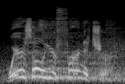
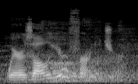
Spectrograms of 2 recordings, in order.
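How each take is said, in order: First: High-pitched, astonished question; puzzled visitor. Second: Low, measured return question, leaning on "your"; stress on YOUR. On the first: Wealthy businessman amazed at rabbi's bare house, puzzled question. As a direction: ask it high, baffled by what you see. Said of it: "Turns to the rabbi and he says". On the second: Old rabbi answering the businessman, low stress on your. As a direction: turn it back calmly, weight on your. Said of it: "Rabbi says to him". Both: Acted.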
